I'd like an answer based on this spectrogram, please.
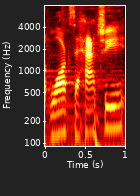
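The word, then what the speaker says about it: Waxahachie: It's a city that often people don't know how to pronounce. So, let's go ahead and say it again. Walksahhatchee.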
